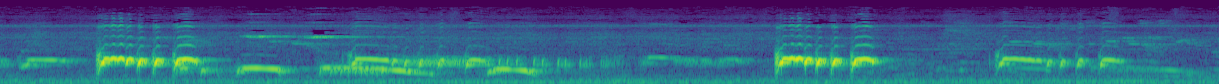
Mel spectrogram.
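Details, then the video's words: Crystal-voiced local zebra dove, a lure for doves slow to sing: a crisp trilled coo burst, softer gliding coos, then another burst after about three seconds and a final short phrase. "Pancingan PERKUTUT LOKAL suara KRISTAL, untuk memancing perkutut susah bunyi"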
